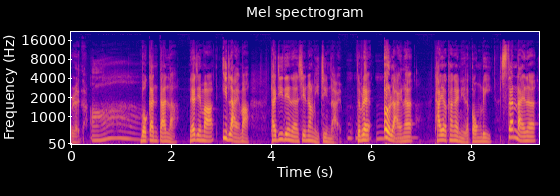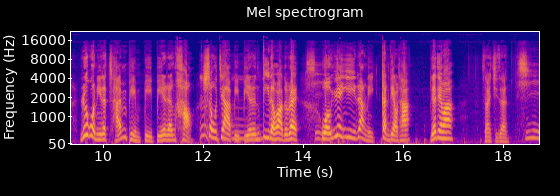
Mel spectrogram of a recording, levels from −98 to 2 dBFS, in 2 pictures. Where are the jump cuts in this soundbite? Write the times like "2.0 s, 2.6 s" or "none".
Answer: none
